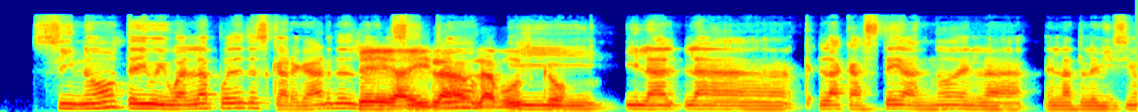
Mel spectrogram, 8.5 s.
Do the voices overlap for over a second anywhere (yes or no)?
yes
